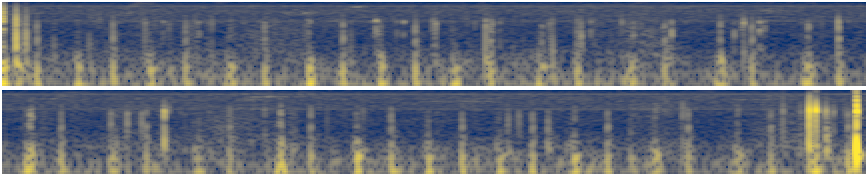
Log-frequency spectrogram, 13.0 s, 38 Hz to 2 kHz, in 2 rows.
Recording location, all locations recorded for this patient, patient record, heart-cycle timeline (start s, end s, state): tricuspid valve (TV)
aortic valve (AV)+pulmonary valve (PV)+tricuspid valve (TV)+mitral valve (MV)
#Age: Child
#Sex: Male
#Height: 127.0 cm
#Weight: 33.0 kg
#Pregnancy status: False
#Murmur: Absent
#Murmur locations: nan
#Most audible location: nan
#Systolic murmur timing: nan
#Systolic murmur shape: nan
#Systolic murmur grading: nan
#Systolic murmur pitch: nan
#Systolic murmur quality: nan
#Diastolic murmur timing: nan
#Diastolic murmur shape: nan
#Diastolic murmur grading: nan
#Diastolic murmur pitch: nan
#Diastolic murmur quality: nan
#Outcome: Normal
#Campaign: 2015 screening campaign
0.00	0.52	unannotated
0.52	0.64	S1
0.64	0.80	systole
0.80	0.88	S2
0.88	1.07	diastole
1.07	1.20	S1
1.20	1.34	systole
1.34	1.44	S2
1.44	1.65	diastole
1.65	1.78	S1
1.78	1.91	systole
1.91	2.02	S2
2.02	2.24	diastole
2.24	2.38	S1
2.38	2.51	systole
2.51	2.62	S2
2.62	2.79	diastole
2.79	2.92	S1
2.92	3.05	systole
3.05	3.16	S2
3.16	3.33	diastole
3.33	3.48	S1
3.48	3.62	systole
3.62	3.74	S2
3.74	3.97	diastole
3.97	4.12	S1
4.12	4.27	systole
4.27	4.40	S2
4.40	4.64	diastole
4.64	4.78	S1
4.78	4.92	systole
4.92	5.06	S2
5.06	5.34	diastole
5.34	5.48	S1
5.48	5.59	systole
5.59	5.72	S2
5.72	5.97	diastole
5.97	6.12	S1
6.12	6.23	systole
6.23	6.36	S2
6.36	6.62	diastole
6.62	6.78	S1
6.78	6.89	systole
6.89	7.02	S2
7.02	7.25	diastole
7.25	7.40	S1
7.40	7.52	systole
7.52	7.66	S2
7.66	7.89	diastole
7.89	8.02	S1
8.02	8.15	systole
8.15	8.28	S2
8.28	8.51	diastole
8.51	8.66	S1
8.66	12.96	unannotated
